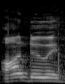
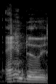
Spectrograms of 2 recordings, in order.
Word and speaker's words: andouille: I will say this um about this This is um andouille andouille, if you say it correctly, but most people in this area where we live, they call it andouille sausage.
